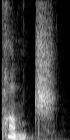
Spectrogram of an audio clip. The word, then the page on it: punch in: British English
